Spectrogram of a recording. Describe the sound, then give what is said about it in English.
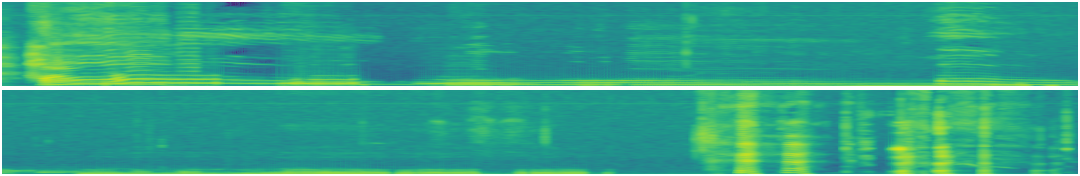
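A wolf howls in long, sustained tones that slide slowly downward in pitch, then a lower, wavering howl follows before some brief, scratchy bursts of noise close it out. “I just showed my wolf.”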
